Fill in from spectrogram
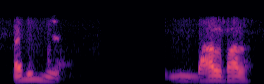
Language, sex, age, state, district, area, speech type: Assamese, male, 18-30, Assam, Sivasagar, rural, conversation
